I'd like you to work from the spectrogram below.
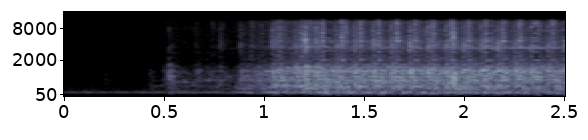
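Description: A sewing machine hems a folded quarter-inch edge on a twin bed sheet. After a quiet start it runs up to a steady, close, rapid mechanical whir and chatter and keeps going without a pause.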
